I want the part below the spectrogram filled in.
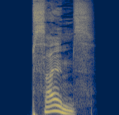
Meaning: genitive singular of Psalm
- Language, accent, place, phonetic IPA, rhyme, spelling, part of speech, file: German, Germany, Berlin, [psalms], -alms, Psalms, noun, De-Psalms.ogg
